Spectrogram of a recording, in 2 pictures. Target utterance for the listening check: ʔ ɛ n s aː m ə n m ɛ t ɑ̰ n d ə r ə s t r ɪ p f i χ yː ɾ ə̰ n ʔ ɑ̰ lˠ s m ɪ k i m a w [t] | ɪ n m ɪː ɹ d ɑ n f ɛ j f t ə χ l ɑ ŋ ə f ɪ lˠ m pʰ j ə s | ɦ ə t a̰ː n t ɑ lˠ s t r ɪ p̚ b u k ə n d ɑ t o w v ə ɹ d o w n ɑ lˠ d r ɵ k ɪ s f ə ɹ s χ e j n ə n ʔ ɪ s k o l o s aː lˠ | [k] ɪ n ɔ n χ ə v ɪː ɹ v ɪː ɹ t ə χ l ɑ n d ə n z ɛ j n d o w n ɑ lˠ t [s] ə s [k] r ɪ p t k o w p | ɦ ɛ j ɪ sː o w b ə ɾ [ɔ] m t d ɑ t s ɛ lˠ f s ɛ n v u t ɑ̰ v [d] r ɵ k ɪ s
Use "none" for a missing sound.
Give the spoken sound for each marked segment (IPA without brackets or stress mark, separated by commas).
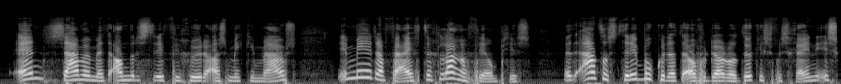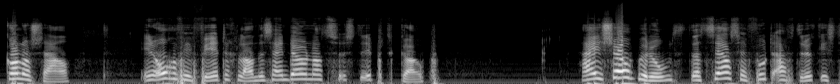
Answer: s, ʔ, s, t, u, d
